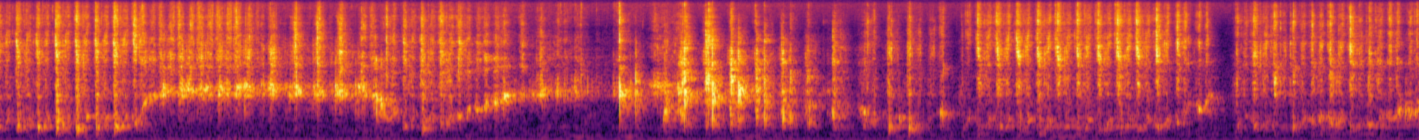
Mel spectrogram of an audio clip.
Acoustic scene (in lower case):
restroom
